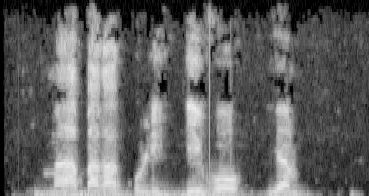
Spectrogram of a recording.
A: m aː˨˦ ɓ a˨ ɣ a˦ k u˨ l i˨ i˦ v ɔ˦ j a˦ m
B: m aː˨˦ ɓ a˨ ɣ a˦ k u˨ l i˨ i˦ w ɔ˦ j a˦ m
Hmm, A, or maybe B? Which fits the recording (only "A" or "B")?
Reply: A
